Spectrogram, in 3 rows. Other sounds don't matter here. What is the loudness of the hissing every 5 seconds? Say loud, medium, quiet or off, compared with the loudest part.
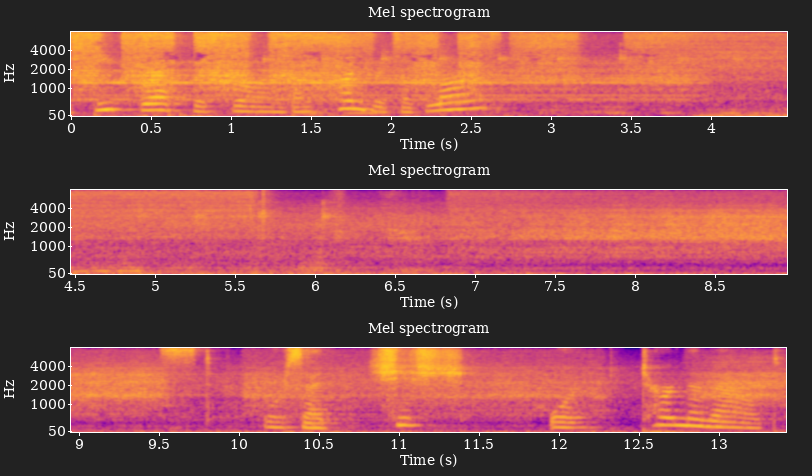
loud, medium, medium.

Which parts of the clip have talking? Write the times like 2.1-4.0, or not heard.
0.0-2.9, 9.5-13.3.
